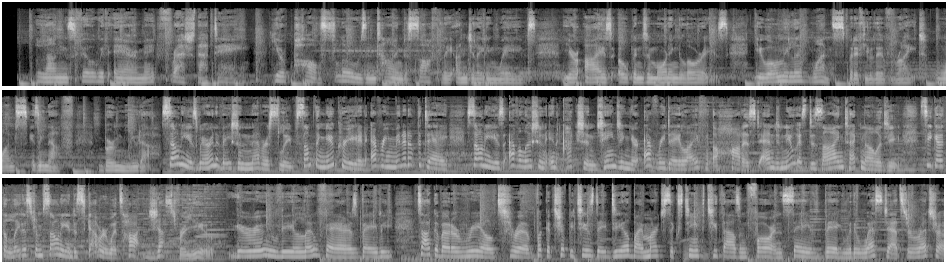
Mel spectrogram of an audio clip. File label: Eng commercial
